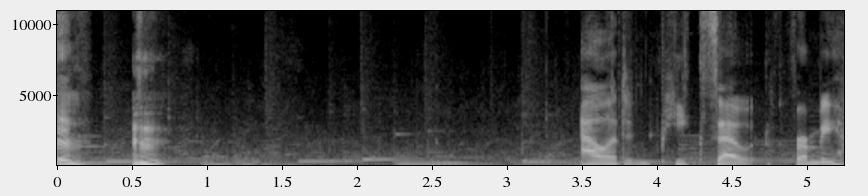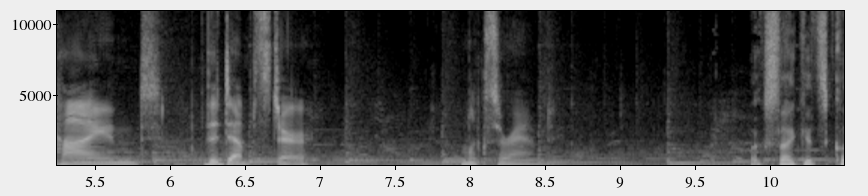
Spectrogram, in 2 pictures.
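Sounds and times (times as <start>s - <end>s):
speech: 0.0s - 0.7s, 3.6s - 7.0s, 7.9s - 8.7s, 9.8s - 10.4s
woman clearing her throat: 0.0s - 0.8s.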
